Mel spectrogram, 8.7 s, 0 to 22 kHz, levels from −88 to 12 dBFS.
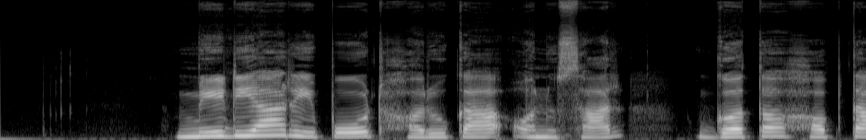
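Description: From start to finish the speech has been affected by a stereo read as mono error: the playback chain treated the interleaved left and right samples as one continuous channel, so every stereo frame became two consecutive mono samples. Time is stretched by exactly a factor of two, giving speech at 0.5x speed and a full octave (12 semitones) lower, sluggish and deep, with a fainter mirrored copy of the sound folded into the upper half of the spectrum.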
